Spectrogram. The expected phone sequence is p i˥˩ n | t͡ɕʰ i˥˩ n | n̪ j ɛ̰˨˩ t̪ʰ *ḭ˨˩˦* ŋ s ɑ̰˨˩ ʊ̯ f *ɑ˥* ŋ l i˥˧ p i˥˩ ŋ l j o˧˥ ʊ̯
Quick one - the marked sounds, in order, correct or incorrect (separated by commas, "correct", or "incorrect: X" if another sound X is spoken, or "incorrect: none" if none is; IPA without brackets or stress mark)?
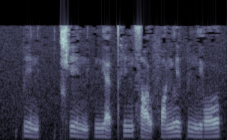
incorrect: i˥, incorrect: ɑ˧˥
